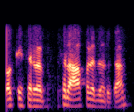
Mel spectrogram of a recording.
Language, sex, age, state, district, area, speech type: Tamil, male, 18-30, Tamil Nadu, Sivaganga, rural, conversation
